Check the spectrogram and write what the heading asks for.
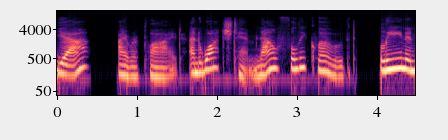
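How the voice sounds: Against a quiet background, the voice reads in a natural way.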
